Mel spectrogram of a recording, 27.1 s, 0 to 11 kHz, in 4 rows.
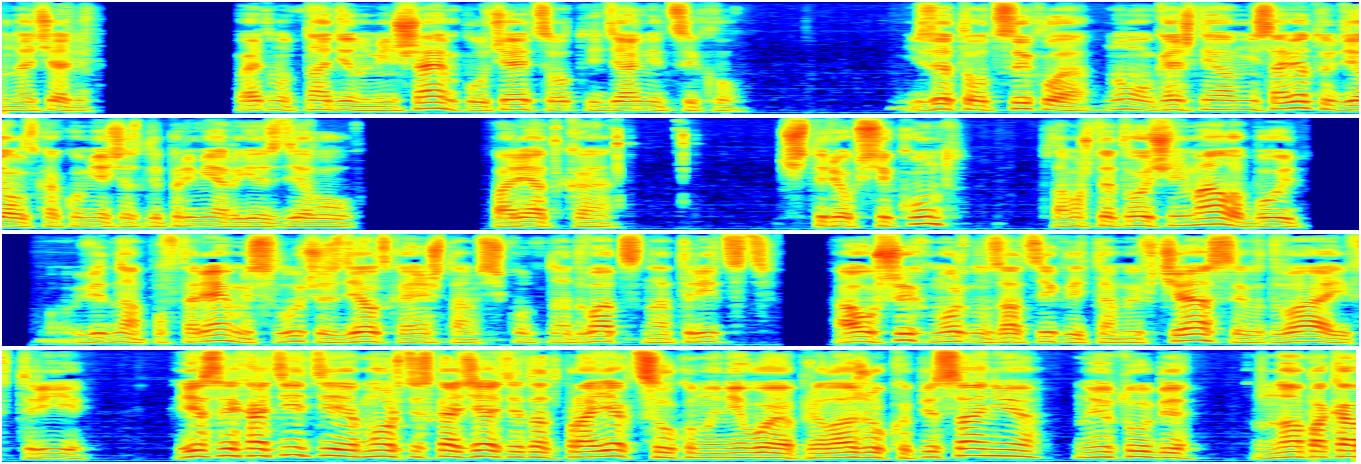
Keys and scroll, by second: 0.3 0, 5.8 0.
